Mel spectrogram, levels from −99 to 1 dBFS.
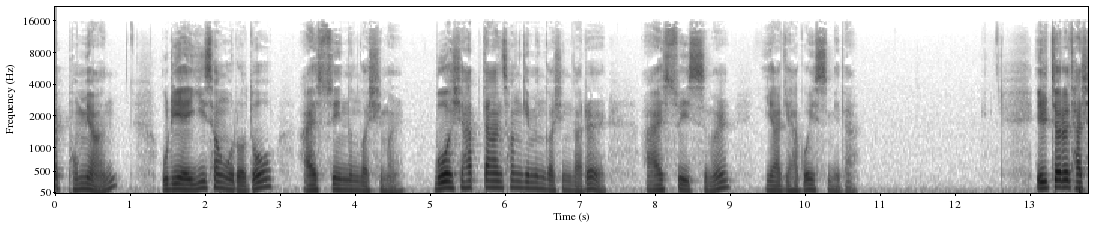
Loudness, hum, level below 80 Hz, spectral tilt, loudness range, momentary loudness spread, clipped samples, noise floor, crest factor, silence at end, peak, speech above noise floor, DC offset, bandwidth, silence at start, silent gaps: -19 LUFS; none; -40 dBFS; -5.5 dB/octave; 9 LU; 18 LU; under 0.1%; -58 dBFS; 20 dB; 0 s; 0 dBFS; 39 dB; under 0.1%; 16 kHz; 0 s; none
